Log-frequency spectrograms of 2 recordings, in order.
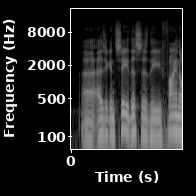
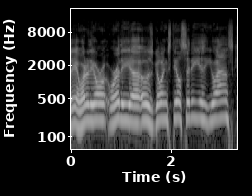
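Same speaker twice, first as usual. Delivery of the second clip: hyped-up question; 10 semitones higher, 7 dB louder than usual. Acted. Reading a fan's question aloud.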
